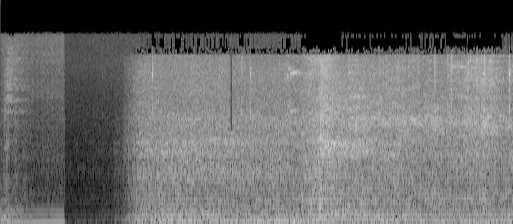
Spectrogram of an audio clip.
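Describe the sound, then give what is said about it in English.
A Melbourne tram rounds the corner of Bourke and Spring Streets, a dense, steady rumble of rail and street noise that swells in after a brief lull and stays loud to the end. “Welcome to the Anarchist World This Week, broadcast live from the corner of Burke and Spring Street in Melbourne. That's right. That's a tram you're hearing going around the corner.”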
